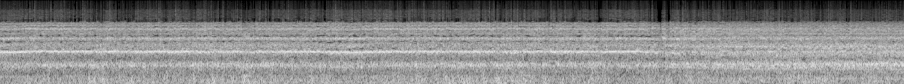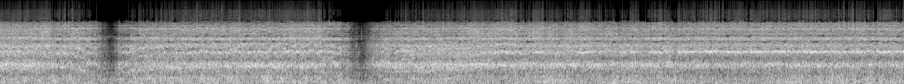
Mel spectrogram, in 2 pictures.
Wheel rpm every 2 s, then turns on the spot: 230, 230, 230, 220, 210, 150, 150, 220, 230.
none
